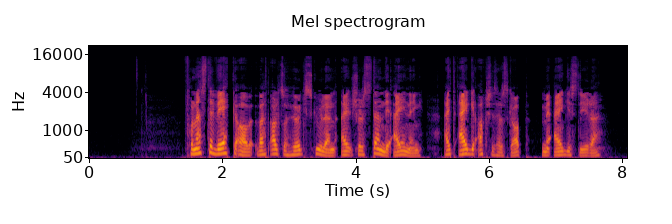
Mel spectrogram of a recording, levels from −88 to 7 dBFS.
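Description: From start to finish the speech carries plainly audible HE-AAC compression damage, likely from a very low bitrate stream, around 20 kbps by the sound of it. The treble is still bright, but it is rebuilt rather than real: copied-up lower bands shaped by a coarse envelope, so s sounds come out gritty and lispy. Nothing sits above 14.9 kHz. That synthetic brightness, rather than a dull cut-off, separates it from ordinary low-pass filtering.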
